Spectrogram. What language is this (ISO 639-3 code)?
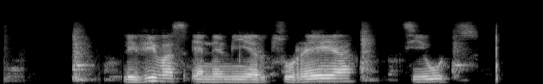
epo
